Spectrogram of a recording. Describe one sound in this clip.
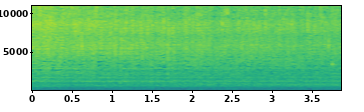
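A thick sauce plops into a pot.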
